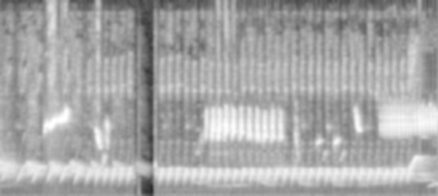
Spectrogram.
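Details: Used to lure wild birds: a steady, rapidly pulsing trill at mid pitch, briefly cut off, then resuming. Scattered high chirps and a high steady tone sound above it.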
